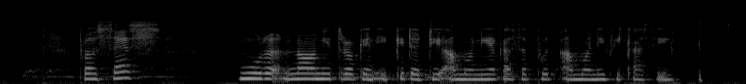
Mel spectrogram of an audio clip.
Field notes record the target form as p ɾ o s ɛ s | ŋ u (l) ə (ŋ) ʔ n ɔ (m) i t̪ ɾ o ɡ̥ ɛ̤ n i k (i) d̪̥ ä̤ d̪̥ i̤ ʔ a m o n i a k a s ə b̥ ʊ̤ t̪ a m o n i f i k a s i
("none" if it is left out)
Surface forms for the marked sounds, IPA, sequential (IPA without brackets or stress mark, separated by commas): ɾ, none, n, i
